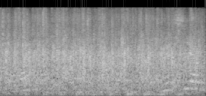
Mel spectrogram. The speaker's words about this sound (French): On peut les applaudir, hein, bien fort.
